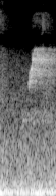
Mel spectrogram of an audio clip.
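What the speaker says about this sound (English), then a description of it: "I wonder if there's any birds living in that house. I can definitely hear them." Small birds chirp near a birdhouse beside a creek outdoors in North Carolina, a short run of quick, high tweets over a faint steady background.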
